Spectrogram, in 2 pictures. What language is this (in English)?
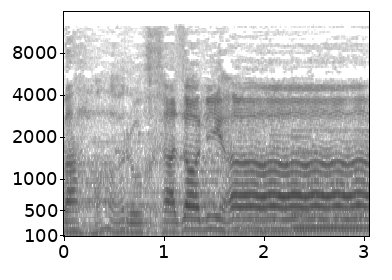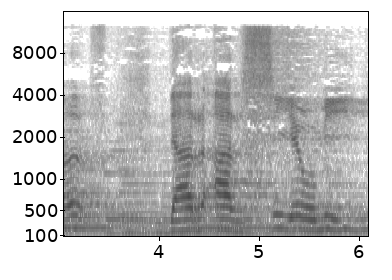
Persian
